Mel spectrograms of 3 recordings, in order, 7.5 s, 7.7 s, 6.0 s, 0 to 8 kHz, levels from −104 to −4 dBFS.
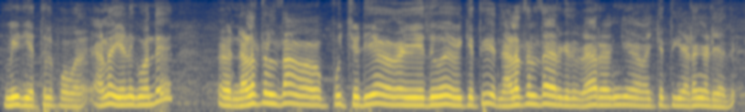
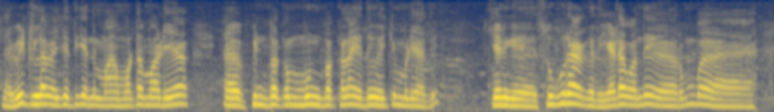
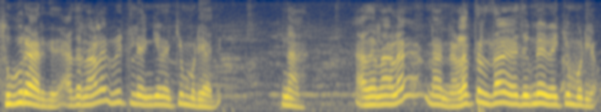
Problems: background sounds at intervals, background conversations at intervals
